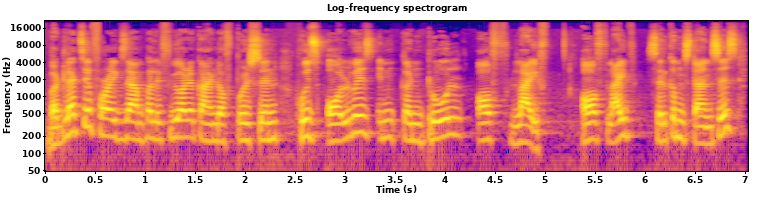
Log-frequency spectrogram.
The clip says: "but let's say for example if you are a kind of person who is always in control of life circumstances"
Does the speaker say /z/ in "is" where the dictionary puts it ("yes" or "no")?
yes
